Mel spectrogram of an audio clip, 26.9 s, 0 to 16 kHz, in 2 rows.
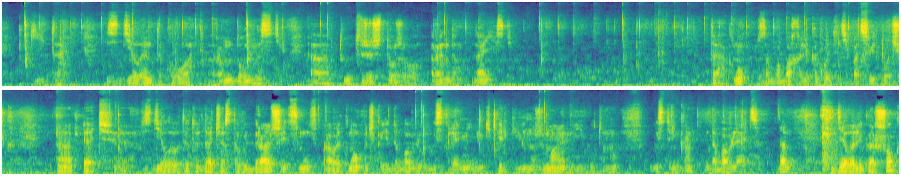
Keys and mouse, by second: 0.3 click, 0.7 click, 1.1 shift+click, 1.5 click, 2.3 click, 2.8 shift+click, 3.1 right click, 3.9 middle click, 4.9-6.8 right drag, 6.9 middle click, 7.4 right click, 8.4 middle click, 8.9 right click, 9.7 middle click, 10.2 shift+click, 10.5 right click, 11.2 click, 11.8 right click, 12.0 click, 12.8 click, 13.0 Tab, 15.1-20.1 right drag, 20.8 q, 21.9-23.5 middle drag, 24.2 shift+middle click, 25.8-26.9 drag.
